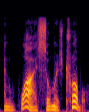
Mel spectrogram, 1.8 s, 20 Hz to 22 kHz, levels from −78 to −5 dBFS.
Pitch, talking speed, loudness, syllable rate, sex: 130 Hz, 170 wpm, -18 LUFS, 4.1 syllables/s, male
